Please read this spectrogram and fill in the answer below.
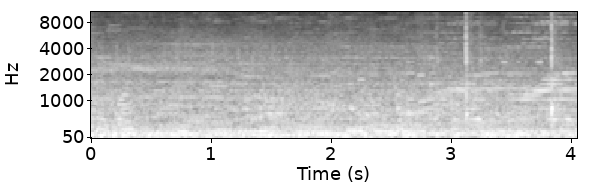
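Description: Huff N' More Puff video slot machine's electronic reel-spin music over the steady din of a casino floor, with two sharp clicks near the end as the spin finishes.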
